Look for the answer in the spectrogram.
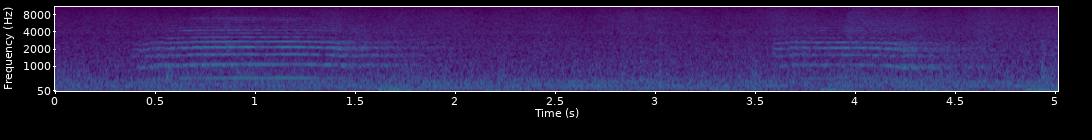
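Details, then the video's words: Sixteen-year-old female cat meowing at night: two bright, drawn-out cries separated by a pause of about two seconds, heard against a noisy, hissing background. "Our 16-Yr-Old CAT and her Nightly Performance"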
